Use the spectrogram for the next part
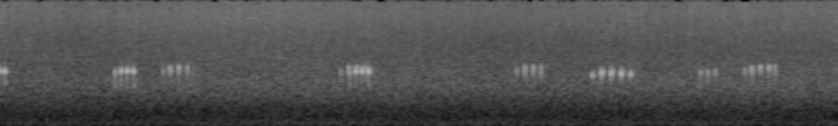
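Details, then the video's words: Quiet, well-spaced calls of Schlegel's green tree frog: brief trains of three to five dry clicking pulses every second or so over soft background hiss. "Sounds of nature scenery-Rhacophorus schlegelii"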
